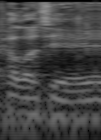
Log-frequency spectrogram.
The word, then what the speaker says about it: Pelletier: is that how you say it, Pelletier? – Yeah, Pelletier. Yeah.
